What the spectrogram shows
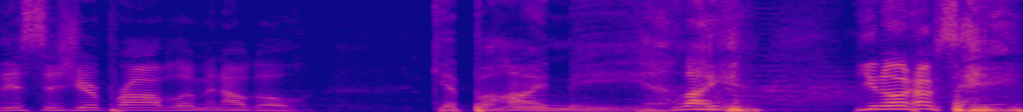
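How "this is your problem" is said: deep echoing voice, much lower. Imagining the Lord speaking to them, the speaker does a deep God voice with reverb. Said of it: "he will speak with his deep voice with all the reverb on it".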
